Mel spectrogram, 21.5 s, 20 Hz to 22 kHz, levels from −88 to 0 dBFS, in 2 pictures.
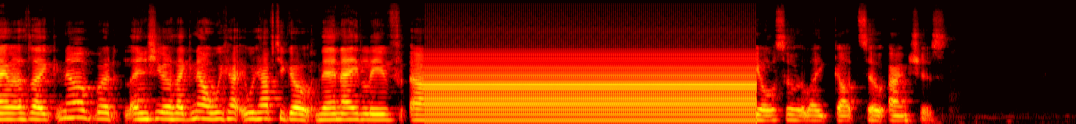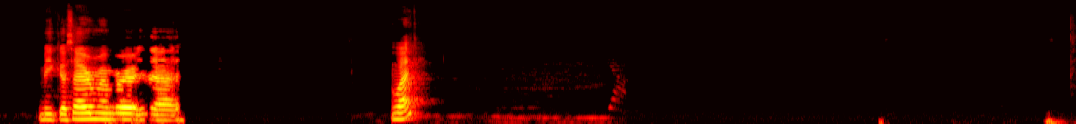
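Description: Right after "I leave", from 4.26 to 7.57 s, there's a system hang loop: a 20 ms buffer repeats 166 times, giving a steady 50 Hz buzz until "also like got so".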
